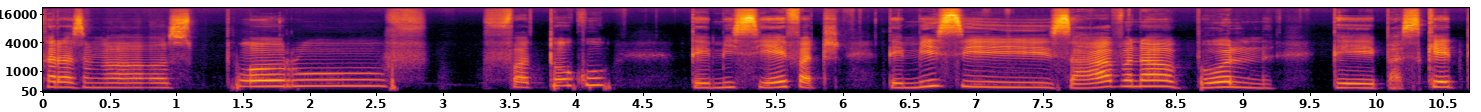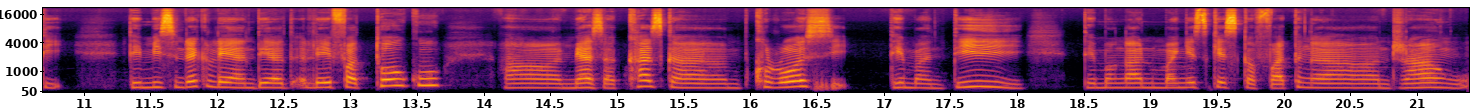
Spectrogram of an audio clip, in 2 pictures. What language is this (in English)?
Southern Betsimisaraka Malagasy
